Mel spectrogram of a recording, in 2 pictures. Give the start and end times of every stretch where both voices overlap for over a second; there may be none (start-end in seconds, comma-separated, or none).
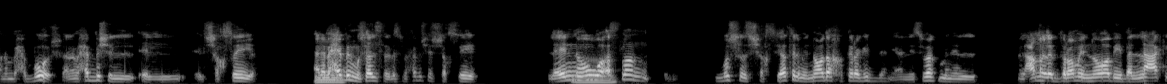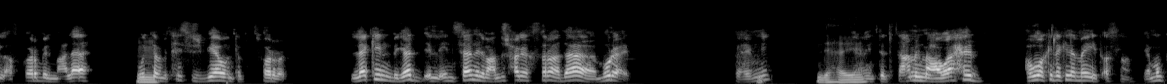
none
